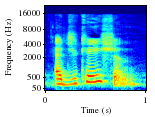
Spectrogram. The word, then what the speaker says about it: education: Adding this to educate becomes education.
